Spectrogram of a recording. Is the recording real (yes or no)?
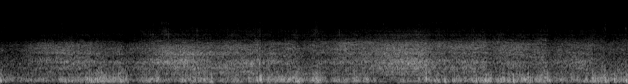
no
